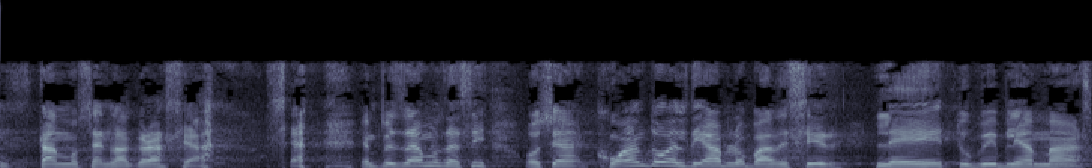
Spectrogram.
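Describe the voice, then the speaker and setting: Guy preaching a sermon, kinda high voice, muffled dull sound, big echo. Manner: animated storytelling, acting out little scenes. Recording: echoey hall, dull sound.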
